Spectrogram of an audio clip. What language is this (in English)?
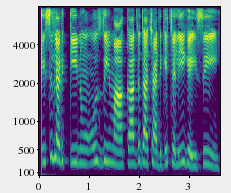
Punjabi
